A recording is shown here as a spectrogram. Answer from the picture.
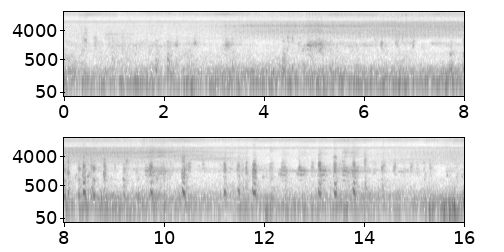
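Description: Flock of mallards and American black ducks feeding on scattered corn: quiet calls among many short irregular ticks and rustles, busier in the second half.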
